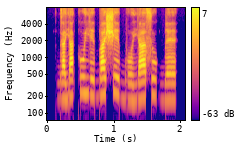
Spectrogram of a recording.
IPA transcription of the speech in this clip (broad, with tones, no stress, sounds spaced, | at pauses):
ɡ a˨ j a˧ k u˦ j e˧ b a˦ ʃ e˦˨ b o˨ j a˨˦ s u˦˨ ɡ͡b ɛ˧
